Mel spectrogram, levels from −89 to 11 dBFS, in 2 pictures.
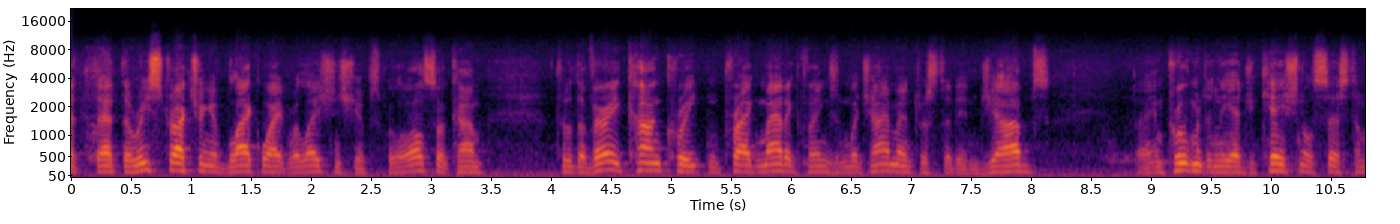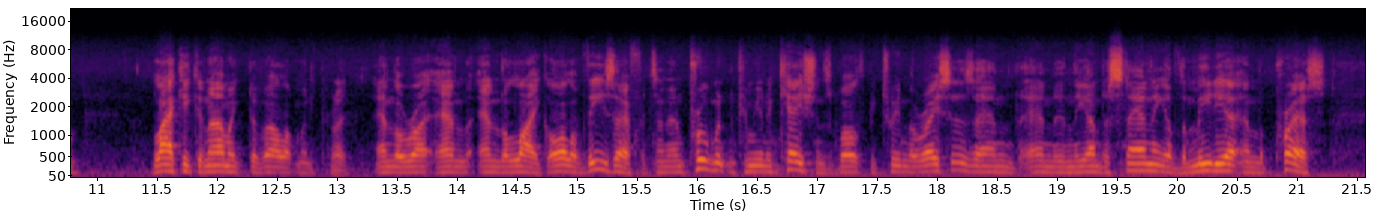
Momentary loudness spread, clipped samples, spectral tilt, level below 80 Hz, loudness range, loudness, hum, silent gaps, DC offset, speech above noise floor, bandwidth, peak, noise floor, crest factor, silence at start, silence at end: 12 LU; under 0.1%; -3.5 dB/octave; -54 dBFS; 3 LU; -26 LUFS; none; none; under 0.1%; 24 dB; 14.5 kHz; -4 dBFS; -51 dBFS; 22 dB; 0 s; 0 s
